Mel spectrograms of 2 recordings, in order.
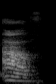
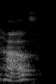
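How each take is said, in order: First: The word begins with no H sound. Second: The word begins with a clear H sound. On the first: "as if it were A V E, and we will completely ignore the H" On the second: "Instead of saying have"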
